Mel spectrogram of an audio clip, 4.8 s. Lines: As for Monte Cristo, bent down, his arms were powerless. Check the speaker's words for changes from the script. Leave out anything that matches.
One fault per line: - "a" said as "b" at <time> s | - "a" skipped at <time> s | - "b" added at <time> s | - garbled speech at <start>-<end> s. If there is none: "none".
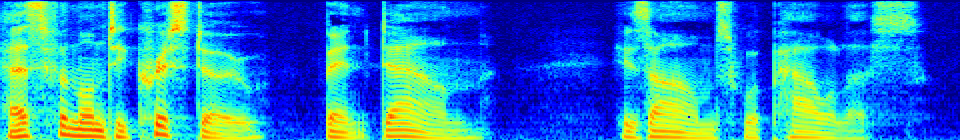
none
